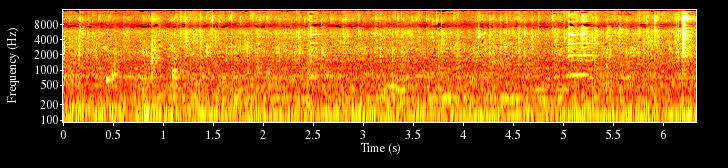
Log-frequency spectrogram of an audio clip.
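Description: Pieces of pre-fried chicken, carrots and potatoes sizzling steadily in a stainless steel wok, with a few short clicks near the end.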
